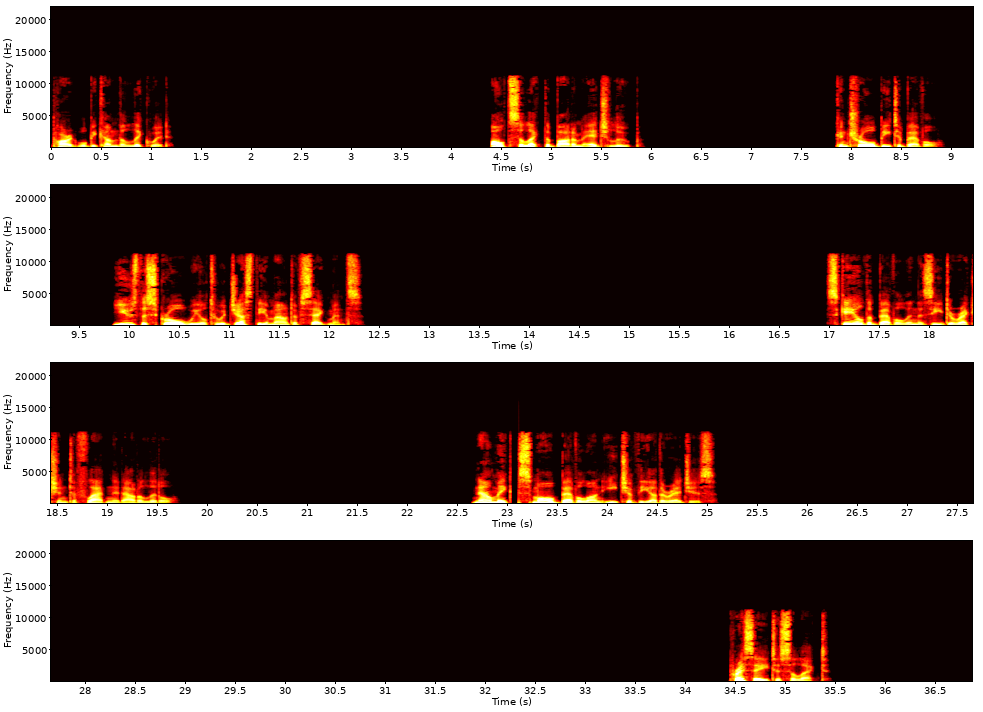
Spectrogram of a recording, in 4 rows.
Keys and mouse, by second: 1.6 click, 8.4 ctrl+b, 13.4 click, 14.5 g, 14.8 z, 17.1 s, 17.5 z, 21.6 shift+middle click, 23.2 ctrl+b, 26.3 shift+middle click, 26.7 click, 27.1 middle click, 28.4 ctrl+b, 30.5 alt+click, 31.1 ctrl+b, 32.9 shift+middle click, 33.3 middle click, 35.2 a.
